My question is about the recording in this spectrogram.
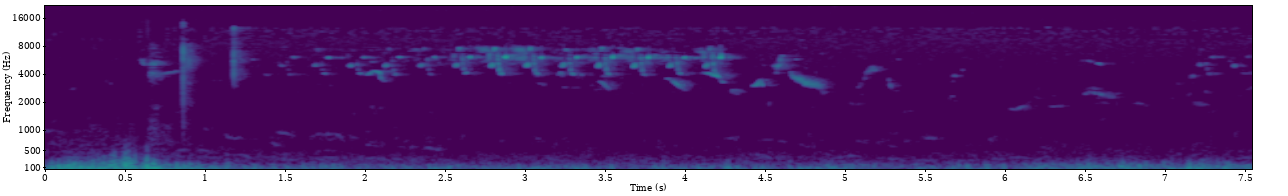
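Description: Small birds chirping in quick runs of high notes about a third of the way in and again near the end, over a low rumbling noise that is loudest in the first second.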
